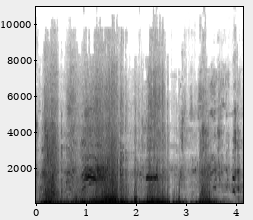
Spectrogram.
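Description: Wind buffeting the onboard microphone of a swinging reverse-bungee ride capsule, with short shrieks and laughs from the two riders about a second in and again near two and three seconds.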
